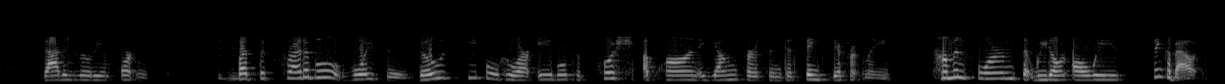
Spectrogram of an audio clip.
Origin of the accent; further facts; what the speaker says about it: United States; I'm coming to this as an American who had the honor of serving my country for more than a decade on these issues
